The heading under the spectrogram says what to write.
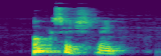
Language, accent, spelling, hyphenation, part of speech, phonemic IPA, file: English, Southern England, oxishly, ox‧ish‧ly, adverb, /ˈɒksɪʃli/, LL-Q1860 (eng)-oxishly.wav
- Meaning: In a manner like that of an ox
